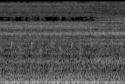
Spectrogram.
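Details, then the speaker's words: 1971 Ford first running in 27 years, on temporary gas tank, old plugs: steady low idle under strong hiss, slightly uneven beat; open vacuum line at back of carburetor needs a plug. "there's a vacuum line open on the back of the carburetor here. I need a plug, but it runs."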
